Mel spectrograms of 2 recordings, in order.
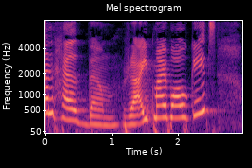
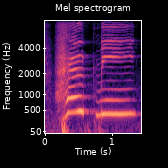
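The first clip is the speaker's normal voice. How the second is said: high, pleading cry for help; pleading lion; 7 semitones higher than usual. Acted. Trapped lion calling out for help, pleading and higher. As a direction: beg for help, a little higher. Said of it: "Lion said".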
